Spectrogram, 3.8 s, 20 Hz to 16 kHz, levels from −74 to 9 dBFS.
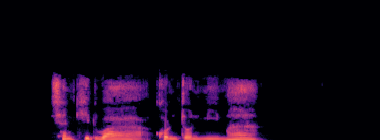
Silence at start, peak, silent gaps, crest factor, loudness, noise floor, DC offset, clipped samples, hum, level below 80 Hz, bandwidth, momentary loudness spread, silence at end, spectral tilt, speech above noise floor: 0.55 s; -2 dBFS; none; 18 dB; -19 LUFS; -84 dBFS; under 0.1%; under 0.1%; none; -54 dBFS; 7.8 kHz; 6 LU; 1.2 s; -4.5 dB/octave; 66 dB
